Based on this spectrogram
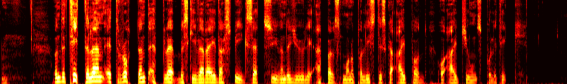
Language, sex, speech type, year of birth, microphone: Norwegian, male, read, 1952, Sennheiser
